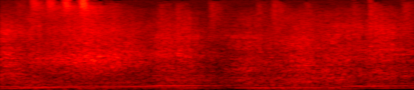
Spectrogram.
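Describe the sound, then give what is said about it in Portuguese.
A video game SUV's engine, which a speaker thinks is a Grand Vitara, hums steadily, its low drone rising and falling in pitch as it drives, with continuous road and wind noise and no talking. “O Daniel ia curtir esse carro, eu acho que é um grande Vitara.”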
